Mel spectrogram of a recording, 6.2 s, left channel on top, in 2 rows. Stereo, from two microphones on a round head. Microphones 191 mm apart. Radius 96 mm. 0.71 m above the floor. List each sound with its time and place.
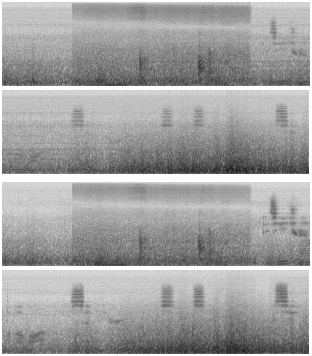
0.7 s footsteps: centre (ahead or behind); by 2.5 s 25° left (ahead or behind)
2.6 s a man speaking: 30° right (ahead or behind)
